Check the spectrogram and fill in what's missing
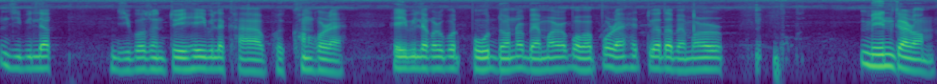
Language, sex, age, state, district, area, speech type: Assamese, male, 30-45, Assam, Darrang, rural, spontaneous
